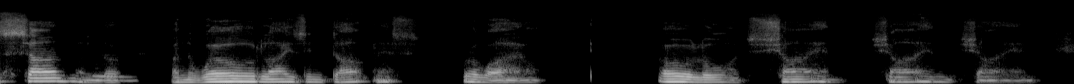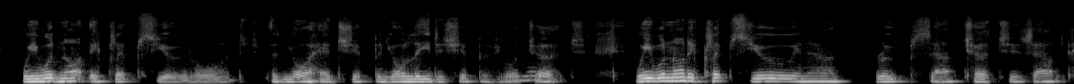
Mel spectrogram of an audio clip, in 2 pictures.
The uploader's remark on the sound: Malaysia Meets (Zoom)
